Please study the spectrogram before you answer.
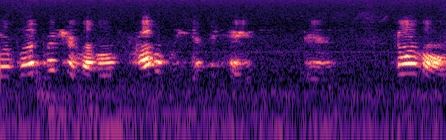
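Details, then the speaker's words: A wrist digital blood pressure monitor, used with the elbow resting on a table, announces its reading in a thin, tinny synthetic voice; the reading was normal. "As you can see, it's saying my blood pressure."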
